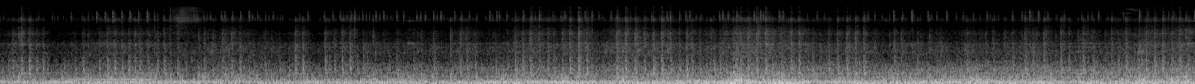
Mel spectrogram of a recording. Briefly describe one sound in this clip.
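A tram rumbles and rattles steadily along its tracks.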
